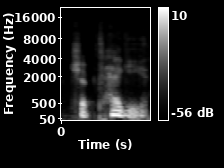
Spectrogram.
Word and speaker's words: Cheptegei: Yeah, did someone phonetically? Yeah, Cheptegei. Cheptegei.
